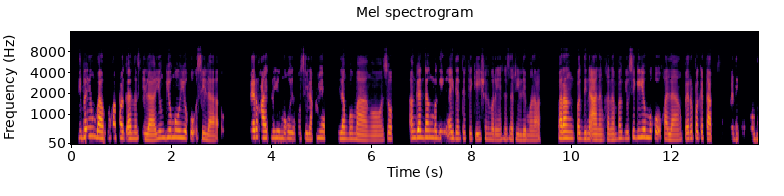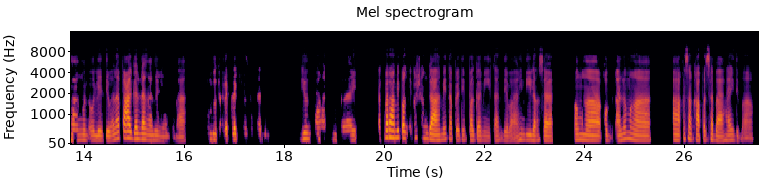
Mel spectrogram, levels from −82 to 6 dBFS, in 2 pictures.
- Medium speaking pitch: Yes, medium, 180 Hz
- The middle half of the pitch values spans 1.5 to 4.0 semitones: No, average, 4.5 semitones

